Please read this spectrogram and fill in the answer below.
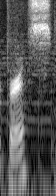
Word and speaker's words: Cerberus: on to our links nightmare Cerberus or kerberus if you're into the ancient Greek pronunciation uh if this card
